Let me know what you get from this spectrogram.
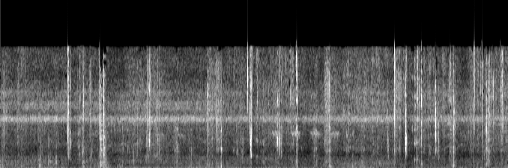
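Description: A man chewing a mouthful of spicy pork-blood salad with fresh herbs close to the microphone: irregular wet mouth clicks and smacks. Crisp snaps come as leaves are plucked off herb stems, over a steady low hum.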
